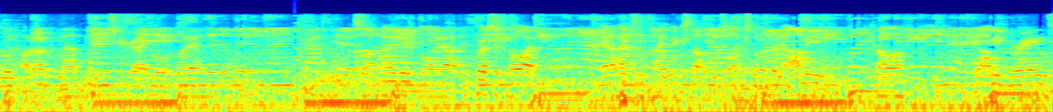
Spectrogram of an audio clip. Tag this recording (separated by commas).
Music, Speech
